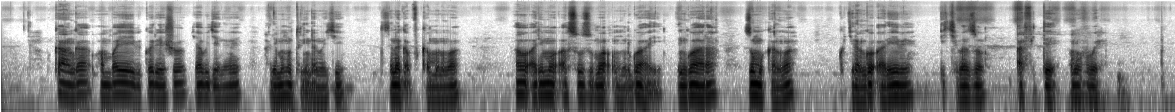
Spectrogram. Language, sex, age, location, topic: Kinyarwanda, male, 18-24, Kigali, health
